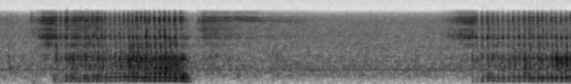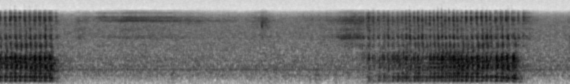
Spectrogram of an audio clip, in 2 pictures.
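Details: Sleeping French Bulldog snoring on a couch indoors: three long, rattling, fluttery snores, each about one and a half seconds, coming roughly every four and a half seconds with quiet breathing gaps between them in a small room.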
